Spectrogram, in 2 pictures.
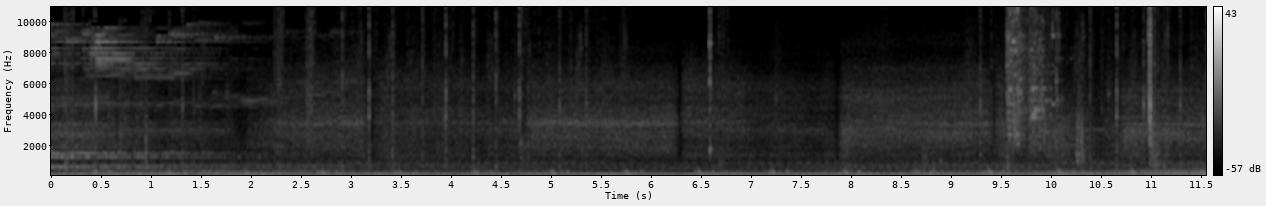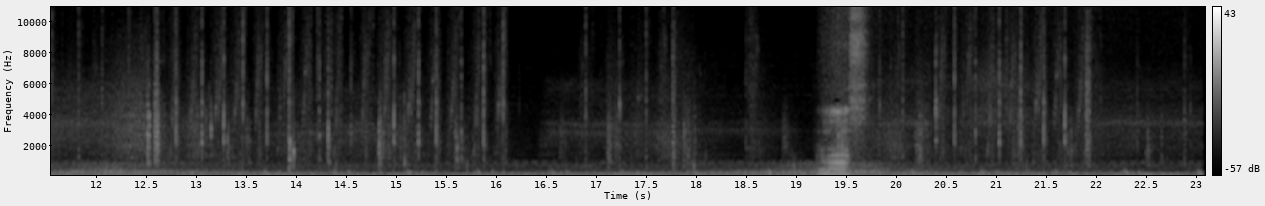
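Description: A low, steady rumbling drone plays throughout.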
